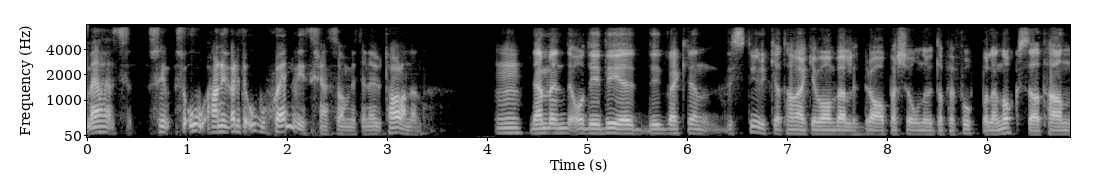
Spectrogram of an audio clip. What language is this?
Swedish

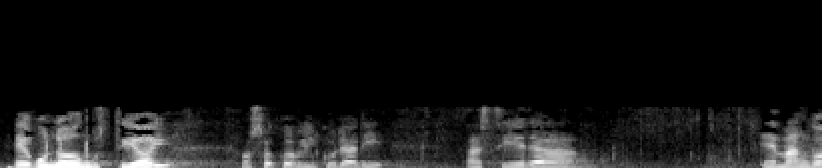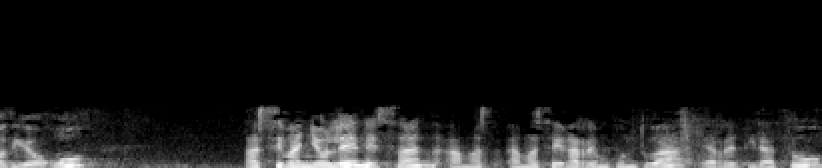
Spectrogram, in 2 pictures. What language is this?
Basque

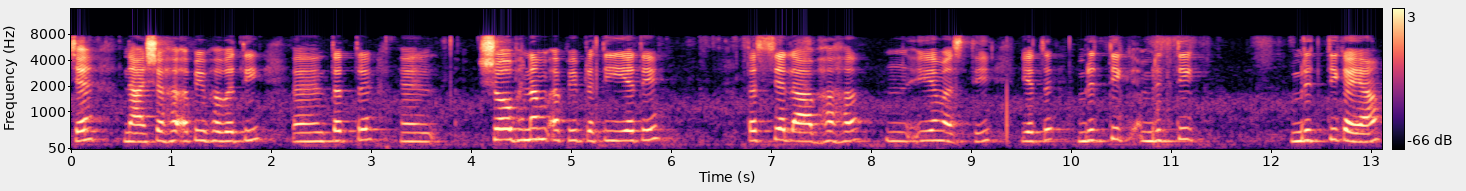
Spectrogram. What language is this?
Sanskrit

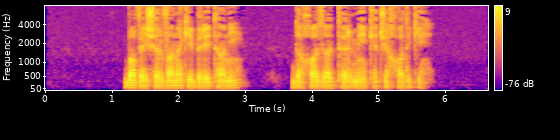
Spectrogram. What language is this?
Kurdish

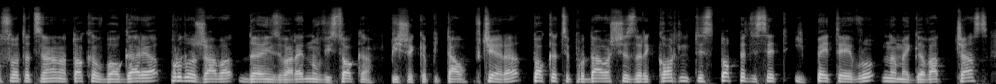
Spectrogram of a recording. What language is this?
Bulgarian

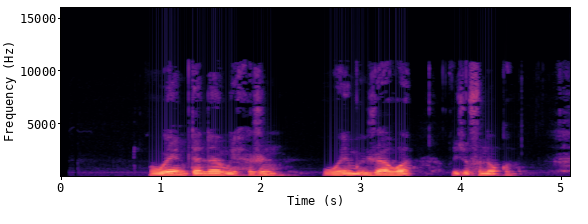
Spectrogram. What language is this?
Kabardian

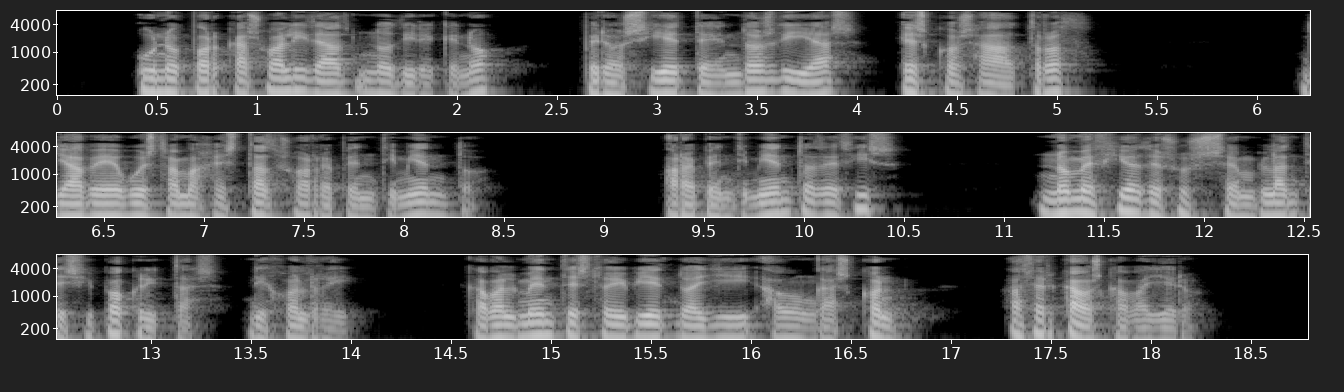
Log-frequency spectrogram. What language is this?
Spanish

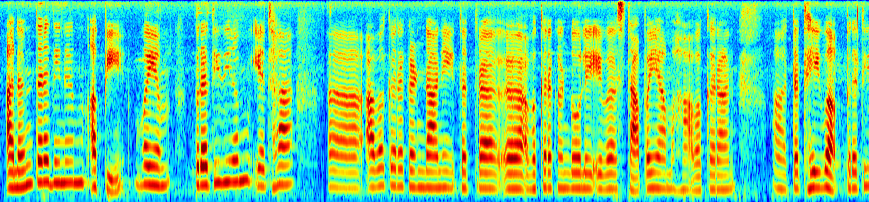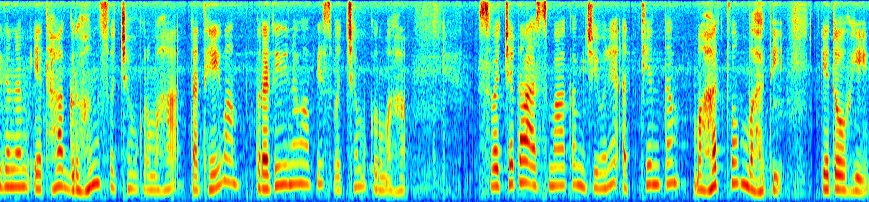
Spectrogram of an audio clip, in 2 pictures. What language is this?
Sanskrit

